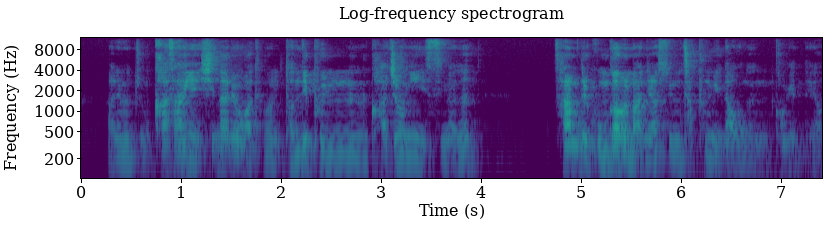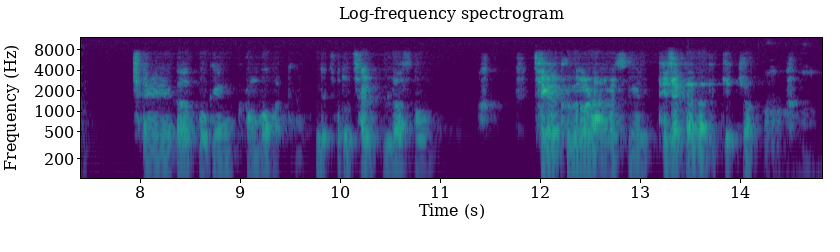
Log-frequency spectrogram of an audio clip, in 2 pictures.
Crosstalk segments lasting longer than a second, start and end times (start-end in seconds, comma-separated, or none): none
